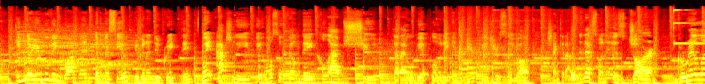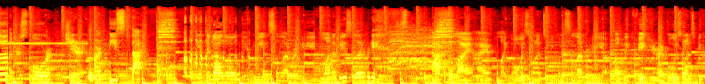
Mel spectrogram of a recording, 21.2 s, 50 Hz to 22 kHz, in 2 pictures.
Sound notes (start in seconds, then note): 12.9 animal noise; 16.2 kids cheer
